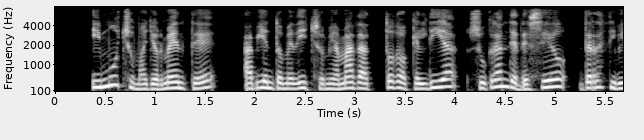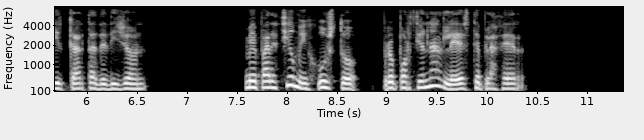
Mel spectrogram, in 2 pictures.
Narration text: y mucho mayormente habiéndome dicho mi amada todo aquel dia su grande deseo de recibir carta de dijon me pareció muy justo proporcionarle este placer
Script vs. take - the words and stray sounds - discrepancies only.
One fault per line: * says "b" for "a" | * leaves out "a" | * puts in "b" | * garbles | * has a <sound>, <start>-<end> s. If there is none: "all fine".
all fine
